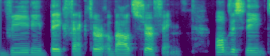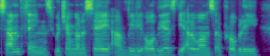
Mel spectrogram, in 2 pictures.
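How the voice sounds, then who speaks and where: The speaker talks at a moderate pace with monotone, flat intonation. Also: man. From France. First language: French. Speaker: surf coach. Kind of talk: live online workshop. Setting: livestream. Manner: halting, many fillers.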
